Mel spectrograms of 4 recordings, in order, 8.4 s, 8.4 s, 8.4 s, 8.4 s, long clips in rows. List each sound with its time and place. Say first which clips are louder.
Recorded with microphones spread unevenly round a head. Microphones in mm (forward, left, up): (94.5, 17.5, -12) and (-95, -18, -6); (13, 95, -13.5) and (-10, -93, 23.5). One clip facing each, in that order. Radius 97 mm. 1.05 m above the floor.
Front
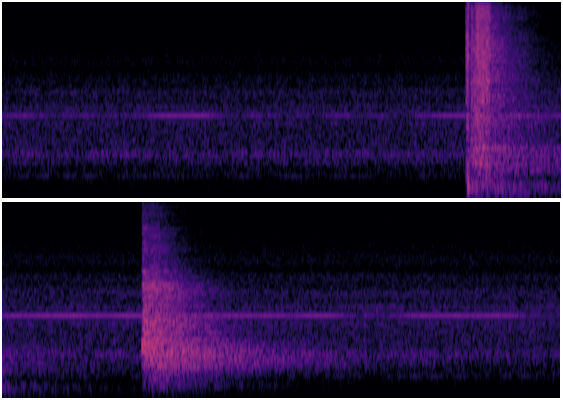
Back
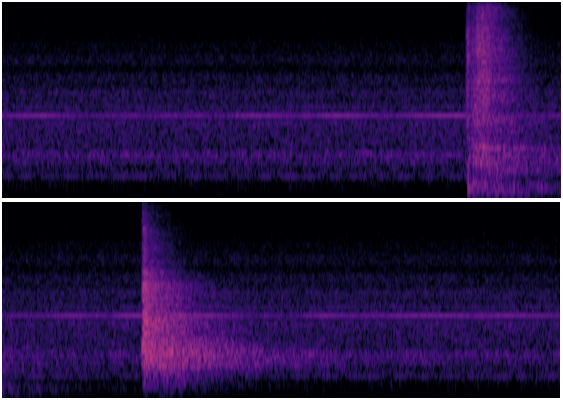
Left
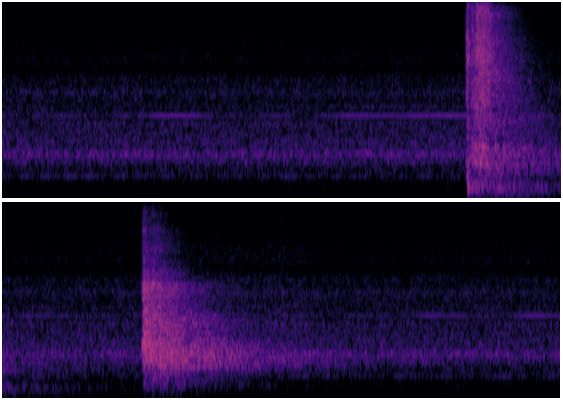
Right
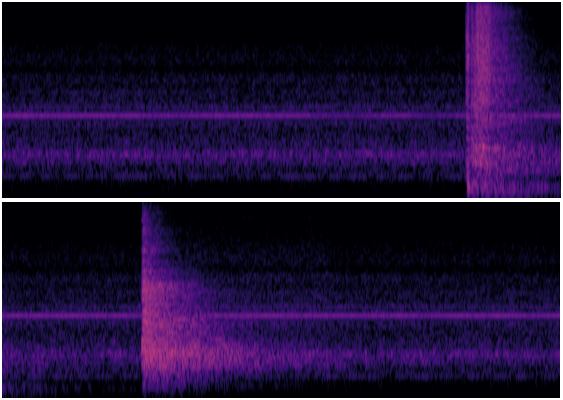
3.5 s tape being pulled: front 3 dB, even; 5° right, 1.0 m
5.2 s a clap: front 1 dB, right 1 dB; 115° right, 5 m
